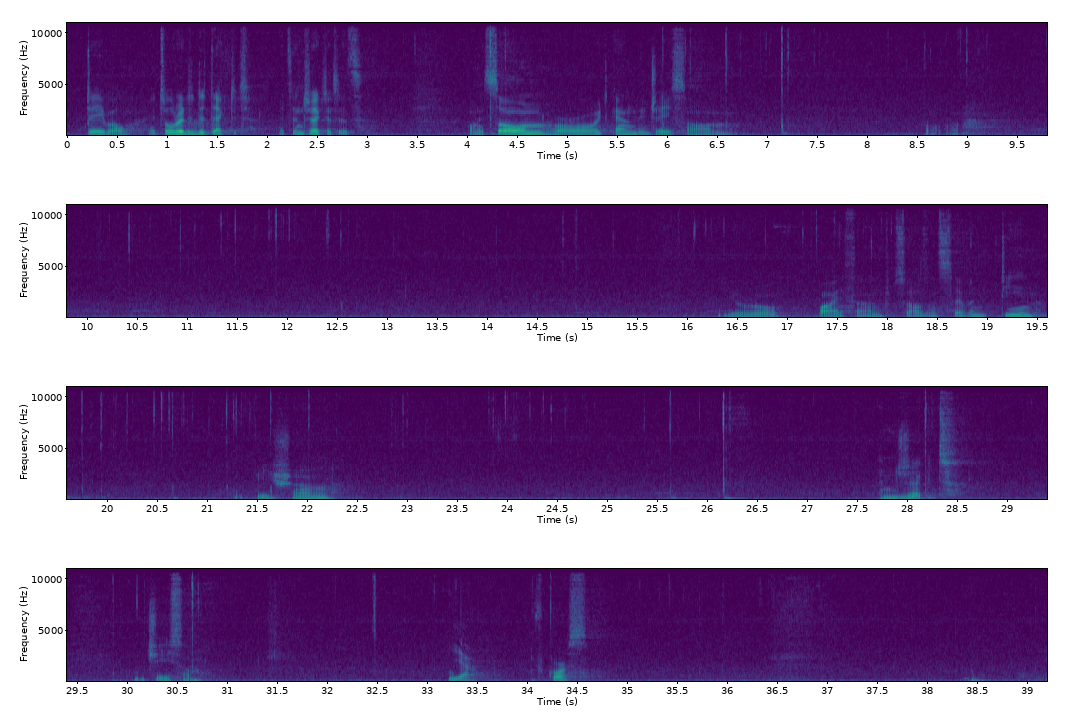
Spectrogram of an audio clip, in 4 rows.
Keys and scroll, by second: 9.0 alt+BackSpace, 26.2 alt+Return, 37.2 ctrl+alt+shift+Right.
